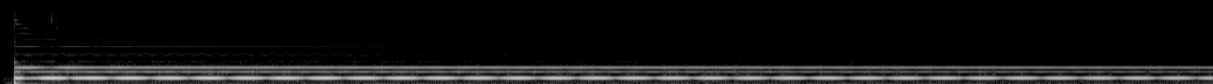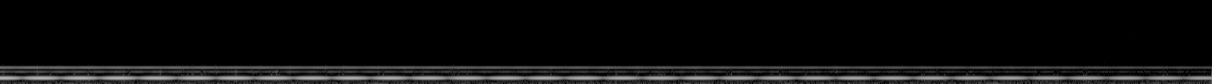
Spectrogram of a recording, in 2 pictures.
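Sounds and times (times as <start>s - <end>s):
planet singing bowl: 0.0s - 24.2s.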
